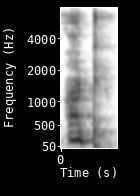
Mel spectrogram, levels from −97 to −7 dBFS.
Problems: background sounds at intervals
